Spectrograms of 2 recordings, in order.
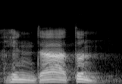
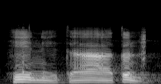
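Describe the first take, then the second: First: The n is followed by no vowel. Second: The n is followed by an i vowel. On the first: "nunnya disukun" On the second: "huruf nunnya dikasroh mengikuti haknya"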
